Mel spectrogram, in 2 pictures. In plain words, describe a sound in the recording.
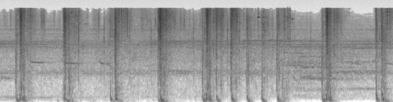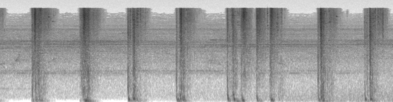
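Footsteps tread steadily through grass and soft ground.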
